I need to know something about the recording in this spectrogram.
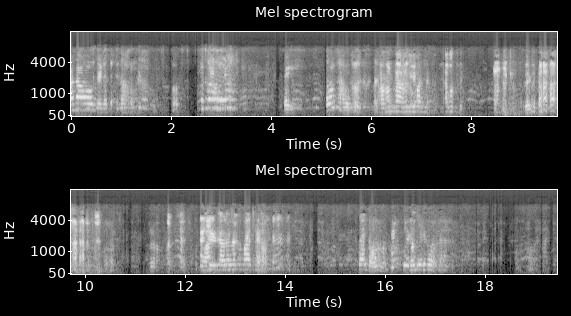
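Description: A crowd of men murmurs in the background.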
